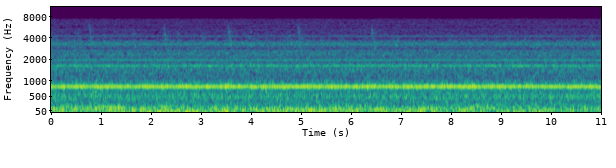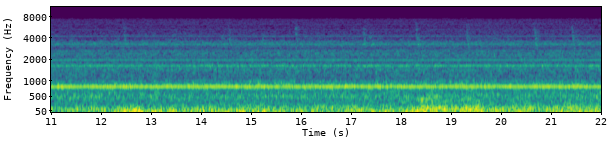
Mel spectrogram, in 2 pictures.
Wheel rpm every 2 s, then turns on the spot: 0, 0, 0, 0, 0, 0, 0, 0, 0, 0, 0.
none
